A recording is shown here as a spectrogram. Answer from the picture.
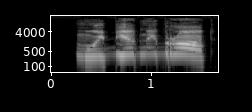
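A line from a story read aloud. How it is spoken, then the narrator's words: Grief-stricken sobbing exclamation. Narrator (Russian): горестно воскликнула она и возрыдала с удвоенной силой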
